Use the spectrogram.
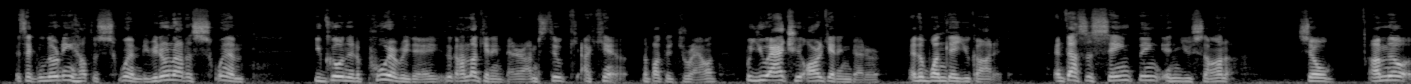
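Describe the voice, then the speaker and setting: A man talks in an animated tone at a fairly quick pace, his fairly high pitch showing ordinary variation. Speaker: network marketing mentor. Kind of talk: motivational talk. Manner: fast.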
